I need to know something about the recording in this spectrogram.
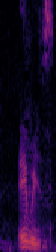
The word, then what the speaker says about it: Eyries: aux éditions L'Harmattan d'Alexandre Eyries. Oui, vous le prononcez à l'anglaise. Eyries, ok. Eyries. Oui, donc c'est un ouvrage assez savant, assez universitaire dans le style.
